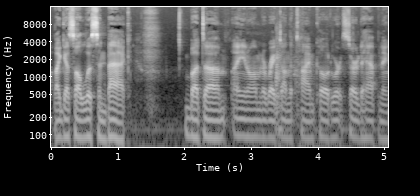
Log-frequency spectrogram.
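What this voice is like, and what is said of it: Hoarse voice. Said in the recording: “I'm still hoarse and coughing a little bit.”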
